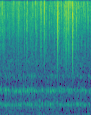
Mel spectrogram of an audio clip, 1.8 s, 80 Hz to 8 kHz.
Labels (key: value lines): label: anthrophony, mechanical
recorder: SoundTrap 300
